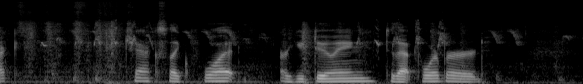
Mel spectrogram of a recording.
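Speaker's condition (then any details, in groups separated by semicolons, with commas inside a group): No condition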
